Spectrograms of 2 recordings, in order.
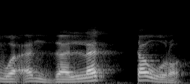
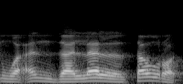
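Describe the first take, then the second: First: No L sound; it merges into the T. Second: A clear L sound comes before 'taurat'. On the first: The speaker calls it right. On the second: The speaker calls it wrong. "jangan dibacakan"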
